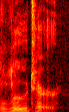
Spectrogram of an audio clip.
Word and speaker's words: Luther: German and she said why do you say Martin Luther? His name is Lutter.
